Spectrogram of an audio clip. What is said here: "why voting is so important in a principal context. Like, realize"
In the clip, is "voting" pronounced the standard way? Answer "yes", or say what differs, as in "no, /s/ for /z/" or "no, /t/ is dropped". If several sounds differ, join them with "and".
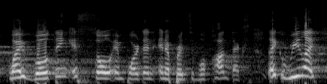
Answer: yes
